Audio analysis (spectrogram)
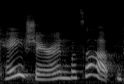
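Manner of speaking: high, breezy phone hello; retold chirpy hello; cheerful greeting. Retells her cheery phone greeting.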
